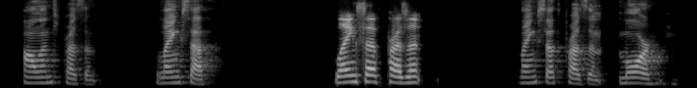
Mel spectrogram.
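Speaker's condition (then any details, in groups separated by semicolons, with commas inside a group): No condition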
